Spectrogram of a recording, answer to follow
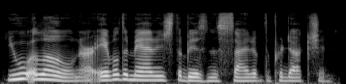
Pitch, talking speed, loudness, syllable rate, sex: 185 Hz, 210 wpm, -15 LUFS, 6.7 syllables/s, female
